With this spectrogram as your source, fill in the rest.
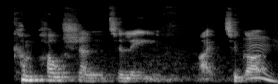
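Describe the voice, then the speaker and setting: Somewhat breathy speech from a woman with an English accent and fairly even intonation. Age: 40s. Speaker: author and purpose coach. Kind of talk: interview.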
